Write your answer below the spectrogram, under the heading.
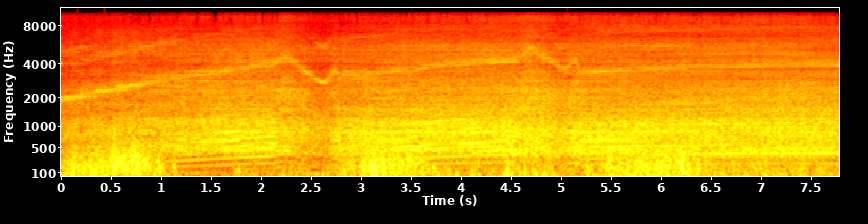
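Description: Triumph Tiger 800 XRt's three-cylinder engine accelerating through the gears under wind rumble. Its pitch rises and drops at an upshift about two and a half seconds in, rises again and drops near five seconds, then holds steady.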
